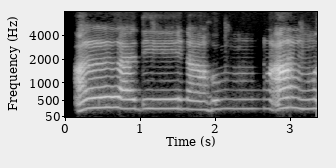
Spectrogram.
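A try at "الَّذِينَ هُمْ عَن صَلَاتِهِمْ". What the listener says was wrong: Ditahan dengungnya. Dengungnya ditahan.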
